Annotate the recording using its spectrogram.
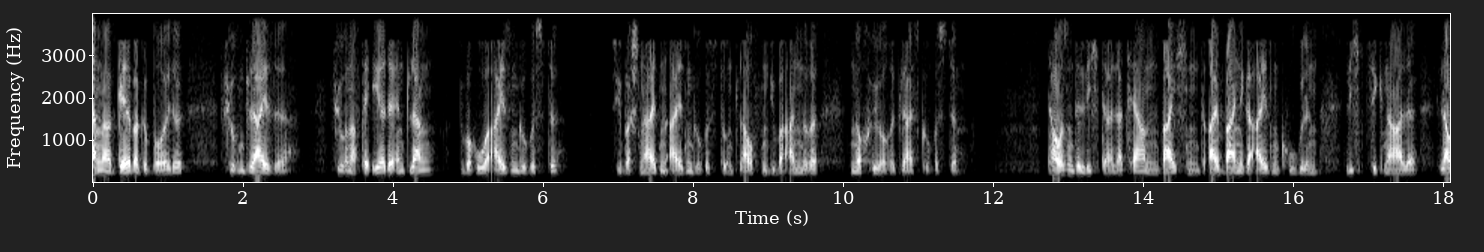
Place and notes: {"title": "Gleisdreieck 1924 - Zoo oder Briefe nicht über die Liebe (1923) - Viktor Sklovskij", "latitude": "52.50", "longitude": "13.38", "altitude": "37", "timezone": "GMT+1"}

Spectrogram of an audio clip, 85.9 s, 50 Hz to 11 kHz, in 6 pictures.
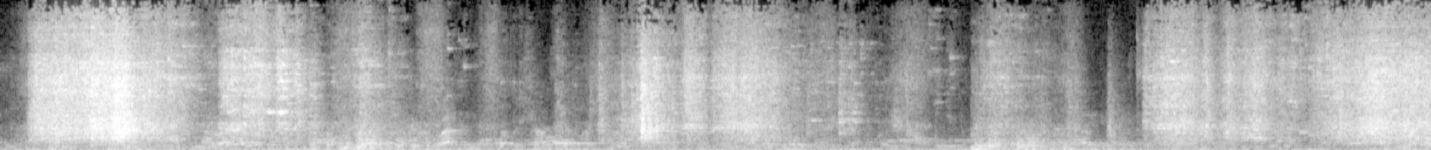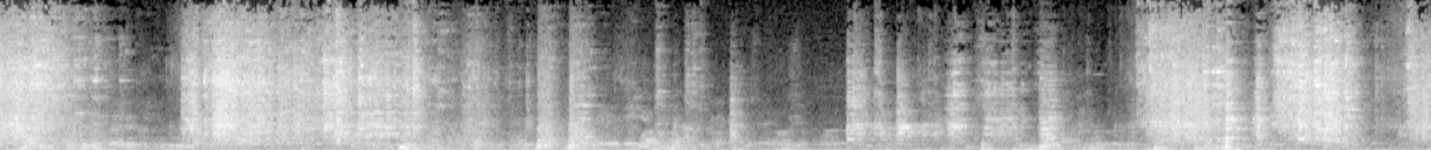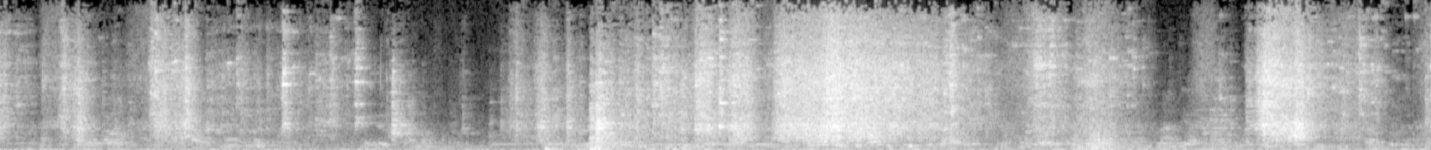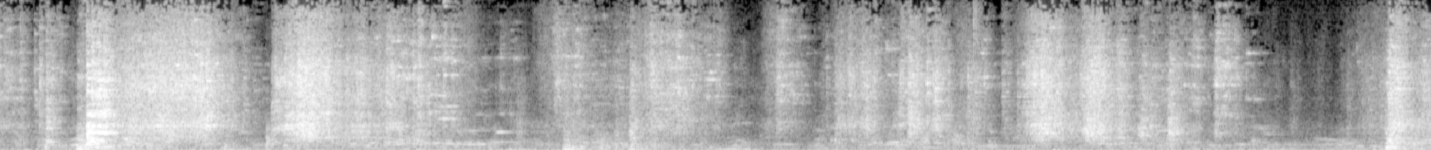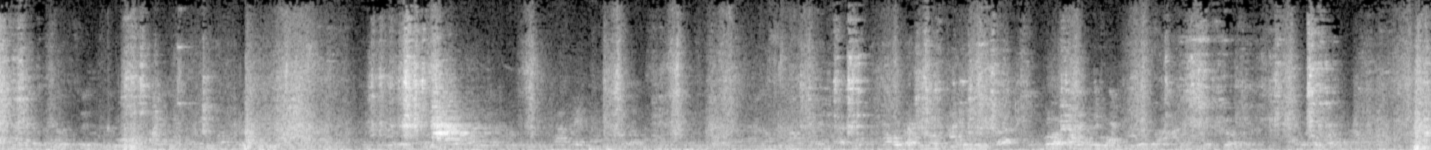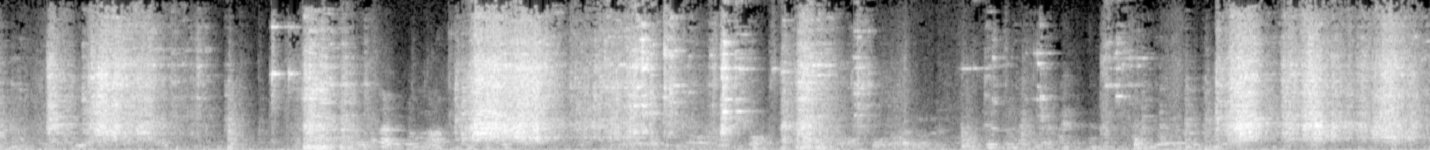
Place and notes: {"title": "broken window, Pikk jalg, Tallinn", "date": "2011-04-18 11:01:00", "description": "glass, broken window, coffee-shop", "latitude": "59.44", "longitude": "24.74", "altitude": "53", "timezone": "Europe/Tallinn"}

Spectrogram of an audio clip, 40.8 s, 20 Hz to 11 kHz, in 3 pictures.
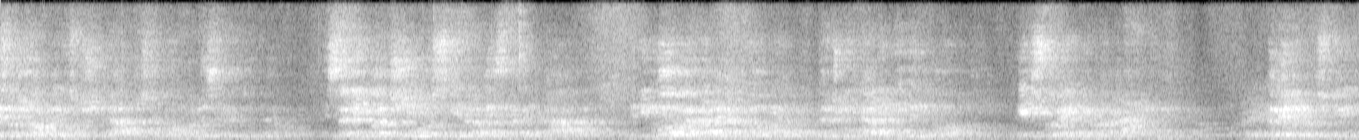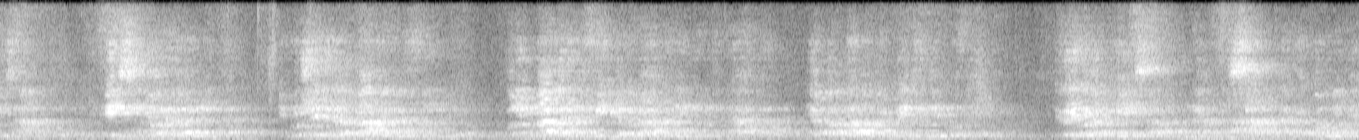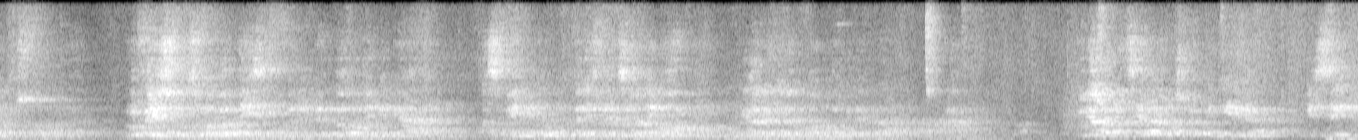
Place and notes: {"title": "lipari, st.pietro - church service", "date": "2009-10-18 19:20:00", "description": "sunday evening church service at st.pietro, lipari", "latitude": "38.47", "longitude": "14.95", "altitude": "19", "timezone": "Europe/Berlin"}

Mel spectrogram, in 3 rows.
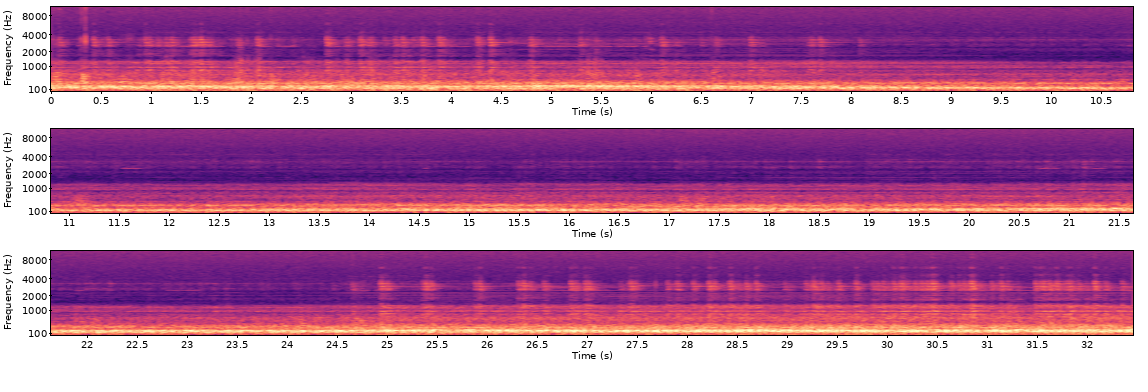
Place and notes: {"title": "Florac, France - Antenna drones", "date": "2016-04-29 14:20:00", "description": "This is a very big antenna, supported by cables. This is the invisible drone sounds of the wind, recorded with contact microphones.\nUsed : Audiatalia contact miscrophones used mono on a cable.", "latitude": "44.33", "longitude": "3.57", "altitude": "1056", "timezone": "Europe/Paris"}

